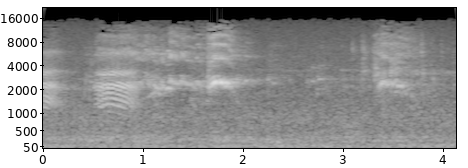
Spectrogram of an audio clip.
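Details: Noisy grey-headed flying foxes roosting upside down in a large tree colony: a quavering nasal screech, a sharp strident squeal, then a fainter rasping call, against a steady low rumble.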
